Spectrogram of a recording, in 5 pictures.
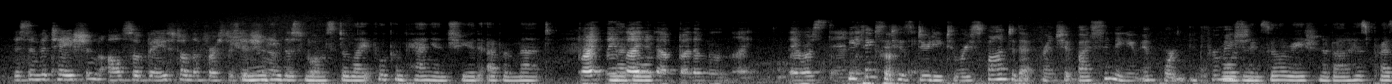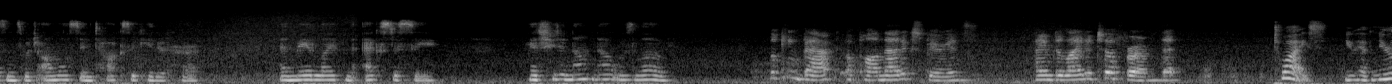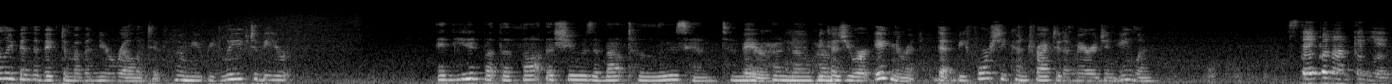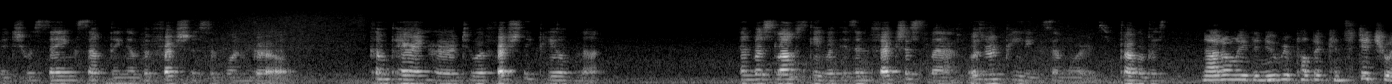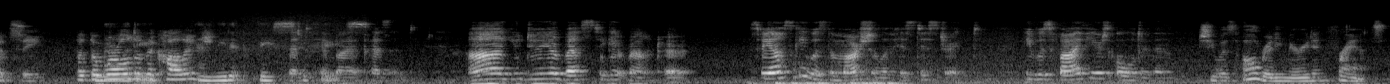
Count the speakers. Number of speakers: four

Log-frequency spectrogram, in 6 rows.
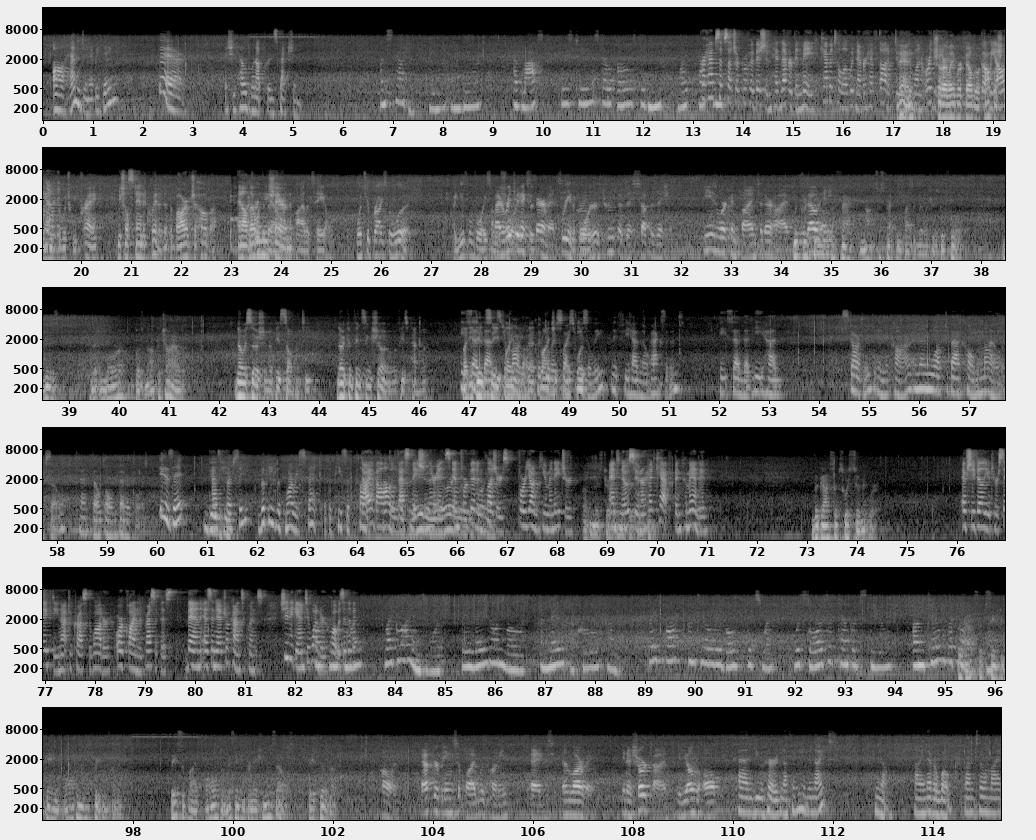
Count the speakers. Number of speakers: nine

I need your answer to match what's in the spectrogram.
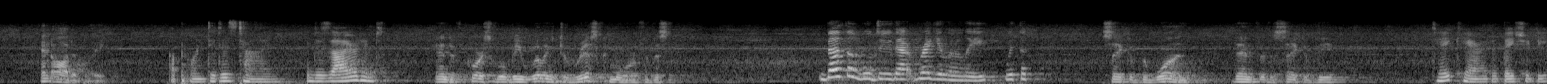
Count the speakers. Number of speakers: four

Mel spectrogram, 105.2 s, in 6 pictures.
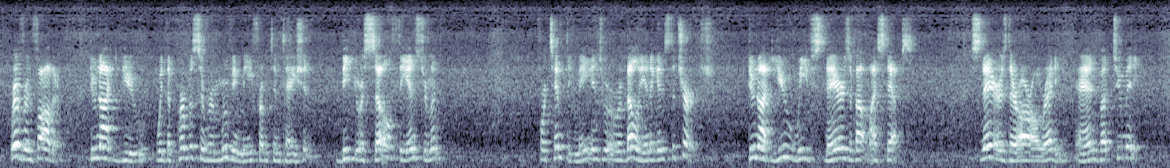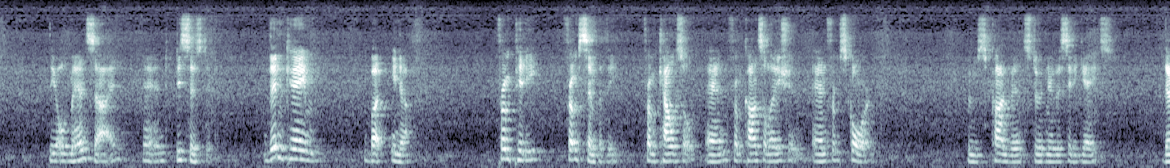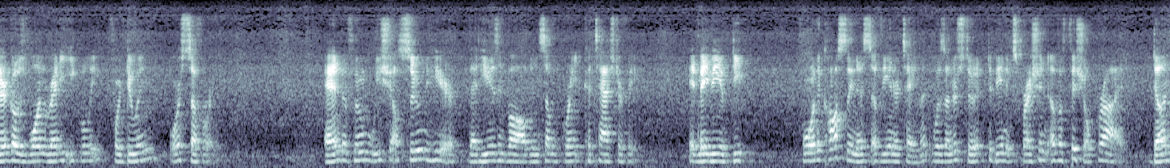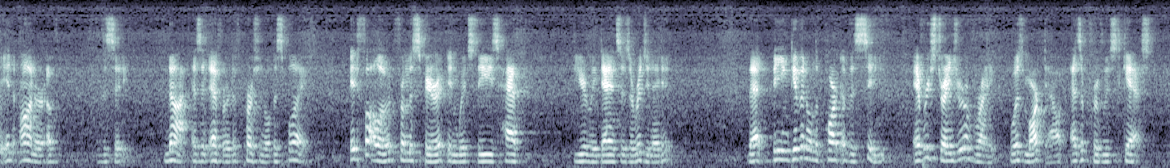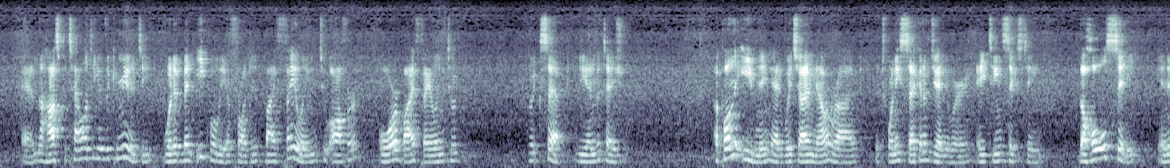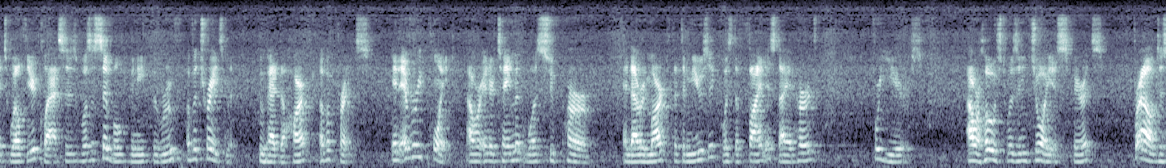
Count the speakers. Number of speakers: one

